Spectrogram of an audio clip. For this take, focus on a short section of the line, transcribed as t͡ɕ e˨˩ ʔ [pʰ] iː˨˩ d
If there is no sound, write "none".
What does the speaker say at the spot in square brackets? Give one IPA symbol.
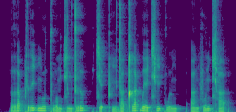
pʰ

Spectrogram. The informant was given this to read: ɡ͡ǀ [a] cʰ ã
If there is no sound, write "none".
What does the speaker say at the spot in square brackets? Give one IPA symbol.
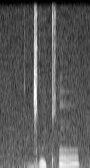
ə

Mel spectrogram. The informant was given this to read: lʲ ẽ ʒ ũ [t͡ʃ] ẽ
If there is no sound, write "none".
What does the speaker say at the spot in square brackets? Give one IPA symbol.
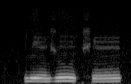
t͡ʃ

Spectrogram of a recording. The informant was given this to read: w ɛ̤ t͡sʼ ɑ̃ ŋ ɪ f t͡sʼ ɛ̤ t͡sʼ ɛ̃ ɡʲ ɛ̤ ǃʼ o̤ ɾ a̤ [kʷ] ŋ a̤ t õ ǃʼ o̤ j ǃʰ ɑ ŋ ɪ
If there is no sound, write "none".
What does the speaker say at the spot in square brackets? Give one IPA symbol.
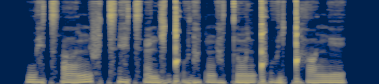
p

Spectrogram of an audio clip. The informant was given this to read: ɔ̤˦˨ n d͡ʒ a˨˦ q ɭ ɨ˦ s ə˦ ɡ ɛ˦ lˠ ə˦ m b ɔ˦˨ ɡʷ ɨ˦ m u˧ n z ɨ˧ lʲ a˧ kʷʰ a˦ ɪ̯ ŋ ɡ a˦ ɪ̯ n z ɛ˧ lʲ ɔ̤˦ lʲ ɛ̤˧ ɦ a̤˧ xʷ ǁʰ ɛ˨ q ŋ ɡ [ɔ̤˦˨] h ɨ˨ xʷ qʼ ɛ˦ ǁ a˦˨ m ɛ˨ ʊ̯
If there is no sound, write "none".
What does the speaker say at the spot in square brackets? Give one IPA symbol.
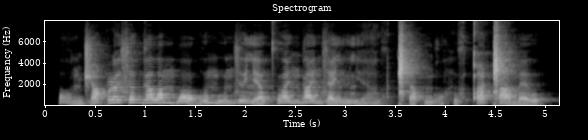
ɔ̤˦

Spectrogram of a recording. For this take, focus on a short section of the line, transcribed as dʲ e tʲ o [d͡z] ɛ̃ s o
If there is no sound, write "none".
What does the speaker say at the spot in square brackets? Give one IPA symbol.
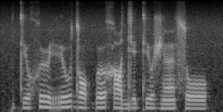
ʒ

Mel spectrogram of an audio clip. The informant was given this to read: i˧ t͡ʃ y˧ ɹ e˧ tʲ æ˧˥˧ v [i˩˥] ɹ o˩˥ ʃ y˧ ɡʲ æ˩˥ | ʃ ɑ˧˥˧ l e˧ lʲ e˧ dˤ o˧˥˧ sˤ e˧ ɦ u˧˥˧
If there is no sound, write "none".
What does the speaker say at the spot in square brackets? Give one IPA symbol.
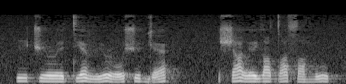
y˩˥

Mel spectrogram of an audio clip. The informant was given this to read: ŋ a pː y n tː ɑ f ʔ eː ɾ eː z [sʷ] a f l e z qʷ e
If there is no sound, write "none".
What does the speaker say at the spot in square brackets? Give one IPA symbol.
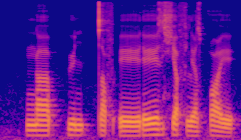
ɕ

